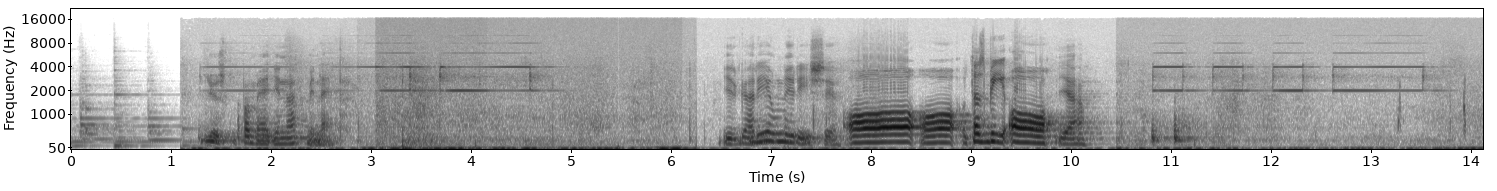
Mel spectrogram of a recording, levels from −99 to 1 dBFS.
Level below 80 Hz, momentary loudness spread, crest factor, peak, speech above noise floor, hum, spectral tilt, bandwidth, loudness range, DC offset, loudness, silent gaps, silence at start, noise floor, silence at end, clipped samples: -38 dBFS; 26 LU; 16 dB; -2 dBFS; 27 dB; none; -5.5 dB/octave; 17 kHz; 17 LU; under 0.1%; -16 LUFS; none; 0 s; -40 dBFS; 0 s; under 0.1%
